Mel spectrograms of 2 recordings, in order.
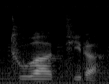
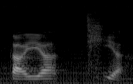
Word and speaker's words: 두아디라: 오늘 우리가 볼 교회는 두아디라, 영어식 읽으면 따이아티라 이렇게 발음을 합니다만, 두아디라 교회에 대해서 살펴보겠습니다.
